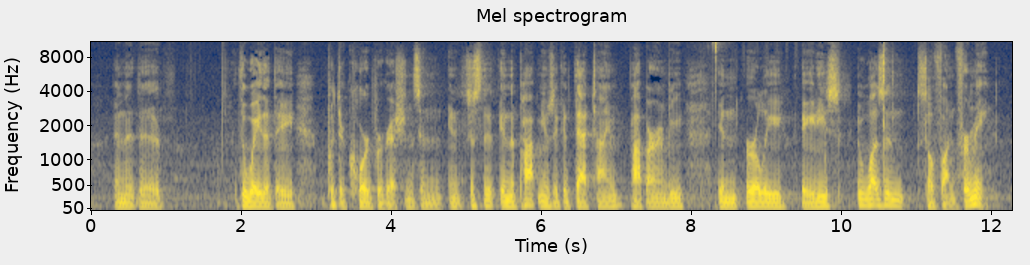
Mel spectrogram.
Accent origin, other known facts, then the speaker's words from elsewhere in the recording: Detroit, Michigan, United States; It's my hometown.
